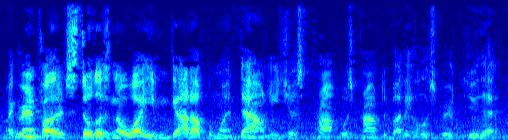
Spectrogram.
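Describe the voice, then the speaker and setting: A man's voice: fairly low pitch, steady tone, fast talker, sharp tone, a little hiss or hum, rough recording. A middle-aged man giving an earnest personal testimony to a congregation, with many "you know" fillers. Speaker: speaker sharing testimony.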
